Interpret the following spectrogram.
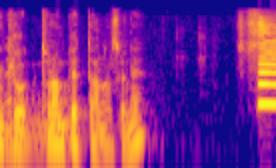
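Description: Men talking in Japanese, then a short gap. Near the end a man's voice holds a steady pitched note.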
